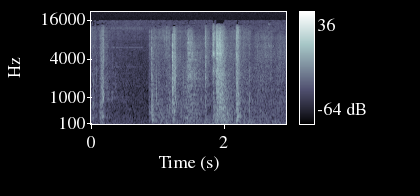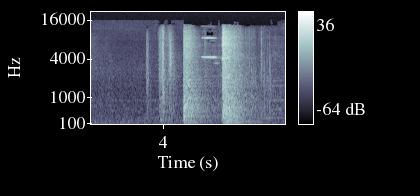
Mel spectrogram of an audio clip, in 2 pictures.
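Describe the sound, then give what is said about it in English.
A school locker door being opened: a series of light knocks and clicks, then two louder, sharper thuds close together near the end. “She goes to a locker and opens it.”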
